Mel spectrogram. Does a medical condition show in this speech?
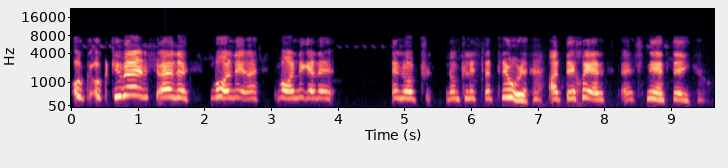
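Yes: cerebral palsy; severe, wheelchair user.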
